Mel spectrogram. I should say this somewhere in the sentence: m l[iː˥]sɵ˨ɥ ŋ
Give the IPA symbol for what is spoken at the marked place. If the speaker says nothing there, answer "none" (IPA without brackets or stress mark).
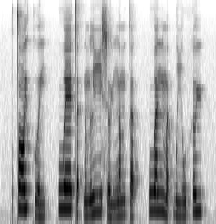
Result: iː˥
